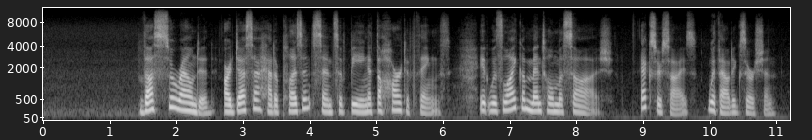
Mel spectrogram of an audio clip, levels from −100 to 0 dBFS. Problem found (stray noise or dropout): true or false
false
